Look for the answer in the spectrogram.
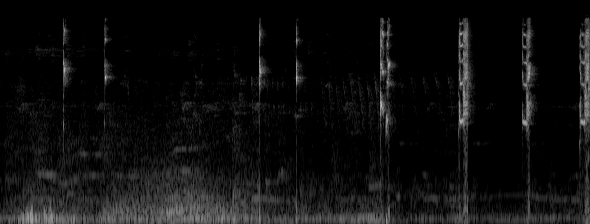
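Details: Lovebird in long 'ngetik' chatter used to draw replies from other lovebirds; scattered sharp high chirps, at first over a murmur of low background noise, then clearer harsh notes every second or so.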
